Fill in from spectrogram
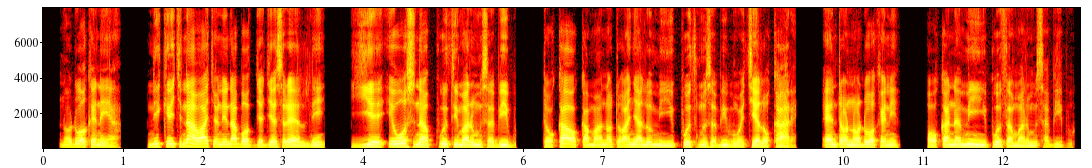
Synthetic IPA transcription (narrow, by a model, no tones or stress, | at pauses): nɔdwɔkɛnɪja | niket͡ʃnawat͡ʃɔnɪnabɔt̪̚d͡ʒad͡ʒɛsɾaɛlnɪ | jeɪwʊsnapwot̪imarmusabibu | tɔkaɔkamanɔtɔaɲalomiipwot̪mus̬a̰bibumɔt͡ʃɪɛlɔkaɾɛ̰ | ɛntɔnɔdwɔkɛnɪ | ɔkanamiipwot̪amarmusabibu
